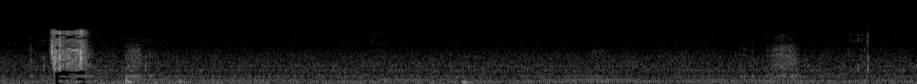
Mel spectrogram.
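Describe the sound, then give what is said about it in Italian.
Camera shutter sound as a screenshot is taken on a computer, one short, sharp click near the start, then faint hiss with a few small ticks. “Sto prendendo una foto di questa porzione di schermo.”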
